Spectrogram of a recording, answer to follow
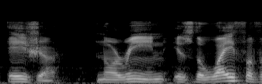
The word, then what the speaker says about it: Asia: jun 19 2009 now her name asea is pronounced Asia norine is the wife of a 50 year old name mr.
